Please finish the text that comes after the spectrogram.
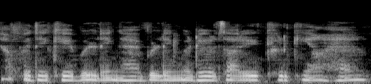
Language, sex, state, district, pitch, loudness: Hindi, female, Bihar, Vaishali, 195 Hz, -15 LUFS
